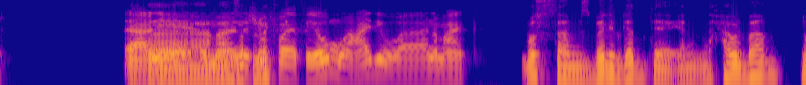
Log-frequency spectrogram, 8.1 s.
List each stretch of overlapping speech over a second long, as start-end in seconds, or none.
1.5-3.0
